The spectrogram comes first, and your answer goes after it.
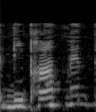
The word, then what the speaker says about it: department: إيش يعني الappropriate syllable؟ المقطع اللي بيكون عالي الستريس. في كلمة department الستريس على المقطع الثاني زي ما احنا شايفين الكابيتالايزد بارت department store.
